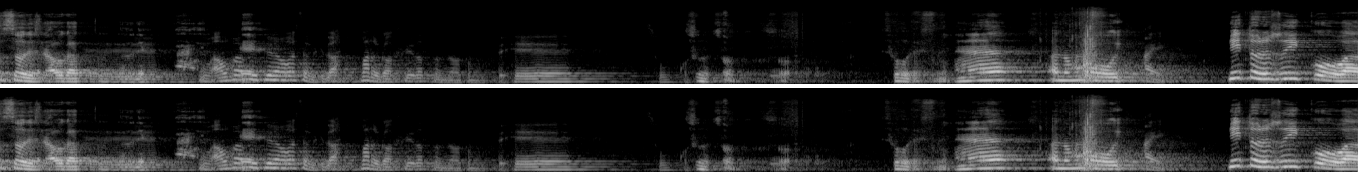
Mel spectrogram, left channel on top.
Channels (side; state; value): both; identical; correlation 1.00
